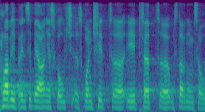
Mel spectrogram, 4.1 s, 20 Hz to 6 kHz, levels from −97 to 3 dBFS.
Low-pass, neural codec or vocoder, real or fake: 5.4 kHz; none; real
